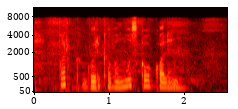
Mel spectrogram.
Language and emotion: Russian, neutral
